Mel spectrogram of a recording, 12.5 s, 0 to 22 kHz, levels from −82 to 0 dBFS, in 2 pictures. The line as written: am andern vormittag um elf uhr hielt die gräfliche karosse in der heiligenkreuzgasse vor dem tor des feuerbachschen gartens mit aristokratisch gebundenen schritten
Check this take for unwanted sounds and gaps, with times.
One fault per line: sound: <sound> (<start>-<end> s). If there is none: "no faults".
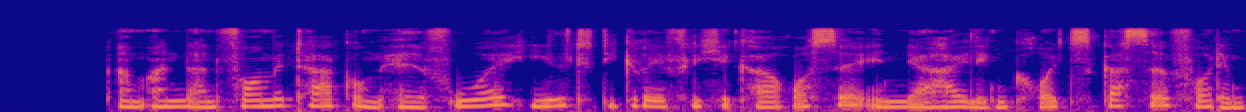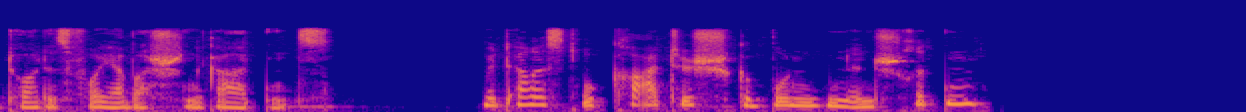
no faults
